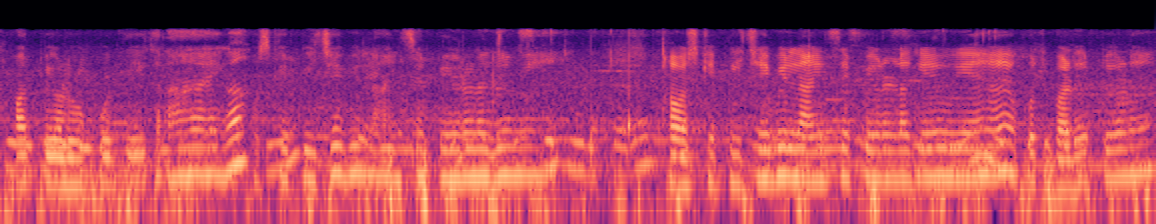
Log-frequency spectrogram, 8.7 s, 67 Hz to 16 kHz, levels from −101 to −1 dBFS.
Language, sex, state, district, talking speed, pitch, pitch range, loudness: Hindi, female, Maharashtra, Pune, 200 wpm, 210 Hz, 200-225 Hz, -21 LUFS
